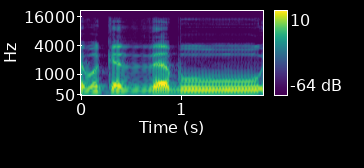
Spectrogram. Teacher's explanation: وکذبوا اس کے آخر میں بھی واو مدہ ہے، اس کو بھی لمبا کرنا ہے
